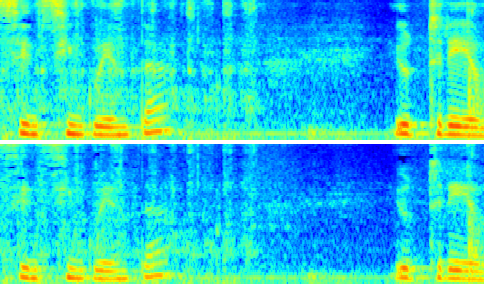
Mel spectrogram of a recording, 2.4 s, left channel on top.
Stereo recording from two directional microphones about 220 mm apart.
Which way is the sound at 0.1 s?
25° left (ahead or behind).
